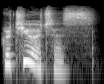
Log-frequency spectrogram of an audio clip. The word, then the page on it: gratuitous: British English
